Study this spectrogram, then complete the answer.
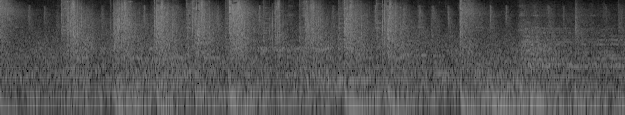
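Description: Rapid bursts of video game gunfire crack out loud and close, one shot after another in a dense, steady barrage over several seconds, with no talking.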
